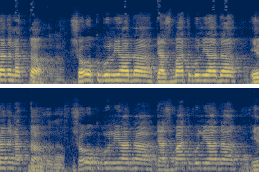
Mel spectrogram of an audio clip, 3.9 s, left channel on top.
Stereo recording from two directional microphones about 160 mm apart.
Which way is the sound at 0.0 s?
45° left (ahead or behind).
